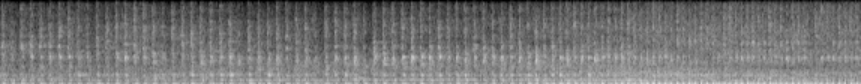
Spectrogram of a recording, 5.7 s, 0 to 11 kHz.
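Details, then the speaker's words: 1978 Lada Niva engine, unstarted for two years, finally firing with low battery power; uneven, lumpy beat of about three pulses a second that firms up slightly with throttle; still rough because the ignition timing is off. "That's more like it. The timing is still a bit off."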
